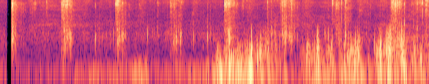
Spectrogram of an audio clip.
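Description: Footsteps crunching on a gravel trail: light, separate steps about twice a second at first, then loud, close crunching from about halfway through.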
